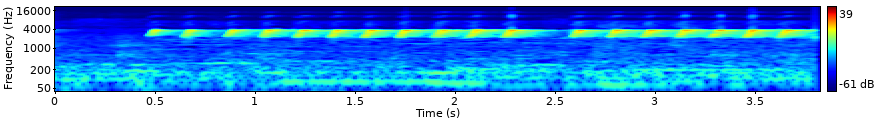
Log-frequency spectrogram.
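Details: Prenjak lumut (prinia) song used as a tutor for cage birds and to lure wild birds: a fast run of bright, rising chip notes, about three per second, steady and evenly spaced.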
